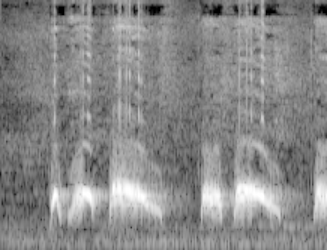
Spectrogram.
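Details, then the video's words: Spotted dove, recorded as a lure for trapping: brief run of mellow coos, a short note followed by a longer downward-curving one, over faint low background noise. "Suara burung tekukur"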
